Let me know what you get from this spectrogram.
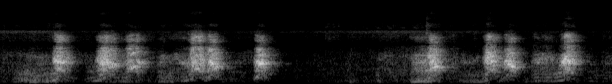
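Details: Alano Español puppies, six weeks old, playing together in a kennel while developing social behaviour; a series of short, sharp yappy barks in clusters, a pause near the middle, then more barks.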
